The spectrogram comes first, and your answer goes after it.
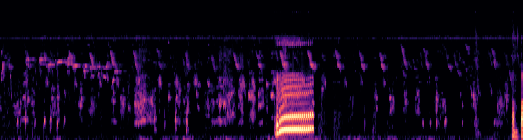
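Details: A newly kept Visayan goat gives a single loud bleat lasting under a second, rising at the start and then holding steady, against a steady background of clucking chickens and small chirping birds.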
